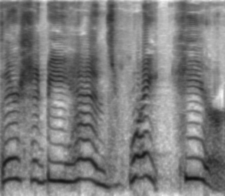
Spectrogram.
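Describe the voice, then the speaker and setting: An extremely high, squeaky put-on character voice is used here. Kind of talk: bedtime story. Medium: read story.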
